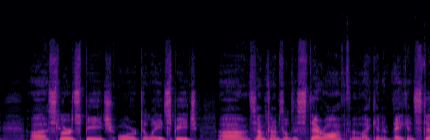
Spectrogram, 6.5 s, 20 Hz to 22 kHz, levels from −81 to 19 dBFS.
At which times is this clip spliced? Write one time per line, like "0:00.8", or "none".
0:03.2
